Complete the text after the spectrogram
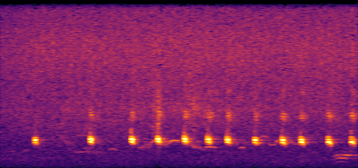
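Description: A water rail calls alone, giving a steady series of about a dozen short, sharp piping notes at a quick, even pace against a quiet background.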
